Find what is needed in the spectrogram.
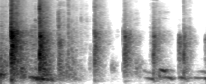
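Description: Small audience clapping. The applause thins to a few scattered claps and dies out near the end.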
